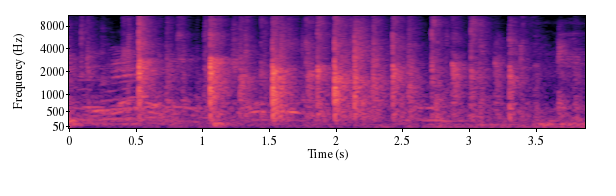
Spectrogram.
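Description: A congregation at a church worship service claps in a steady rhythm, bright sharp hand claps repeating about twice per second with voices faintly underneath.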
